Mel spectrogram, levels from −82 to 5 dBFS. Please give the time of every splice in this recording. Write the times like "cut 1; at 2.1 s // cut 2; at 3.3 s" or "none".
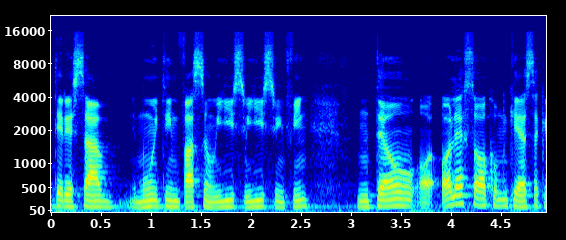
cut 1; at 1.3 s // cut 2; at 1.9 s

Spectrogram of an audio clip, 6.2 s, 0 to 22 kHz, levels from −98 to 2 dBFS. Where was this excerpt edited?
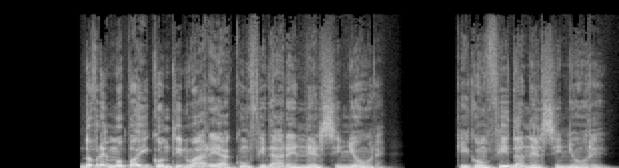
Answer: none

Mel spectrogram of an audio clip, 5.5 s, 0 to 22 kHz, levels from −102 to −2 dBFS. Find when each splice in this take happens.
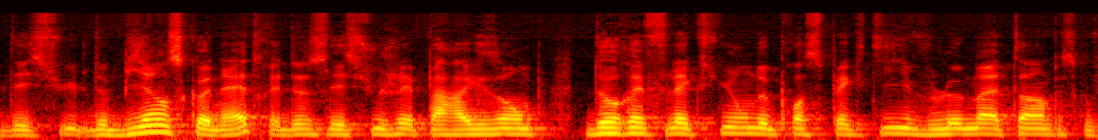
cut 1; at 1.6 s // cut 2; at 2.8 s

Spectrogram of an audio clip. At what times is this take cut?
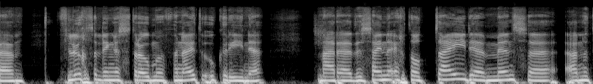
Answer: none

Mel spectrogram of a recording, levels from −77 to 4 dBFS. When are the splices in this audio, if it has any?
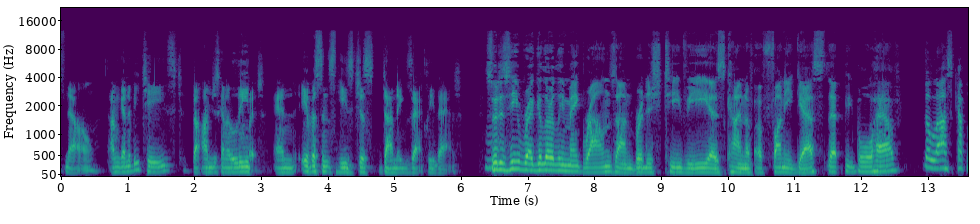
cut 1; at 2.8 s // cut 2; at 4.1 s // cut 3; at 7.8 s // cut 4; at 10.4 s

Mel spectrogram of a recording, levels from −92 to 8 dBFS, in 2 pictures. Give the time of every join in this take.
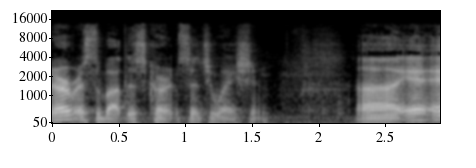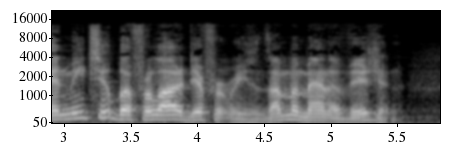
none

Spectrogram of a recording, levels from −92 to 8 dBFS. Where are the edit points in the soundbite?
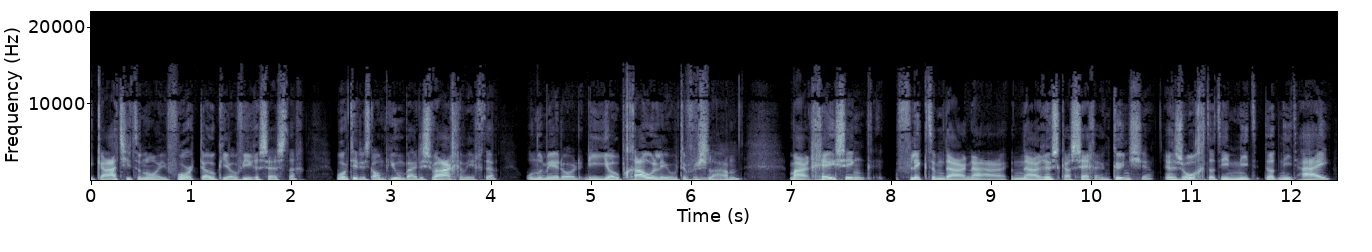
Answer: cut 1; at 2.8 s // cut 2; at 9.2 s

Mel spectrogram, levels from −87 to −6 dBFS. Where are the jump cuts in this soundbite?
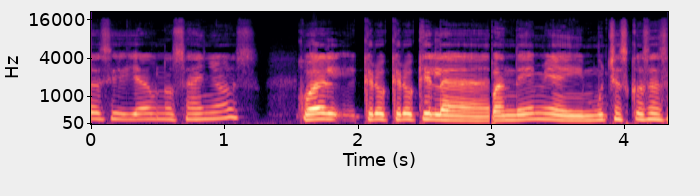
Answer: cut 1; at 1.5 s // cut 2; at 2.2 s // cut 3; at 3.0 s

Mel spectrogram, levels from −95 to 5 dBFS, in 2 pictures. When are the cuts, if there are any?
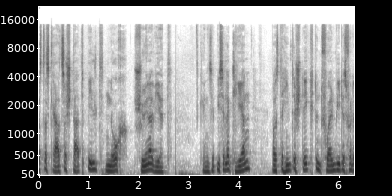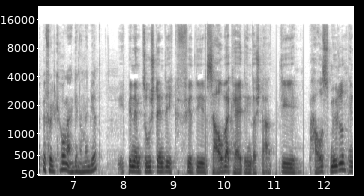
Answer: none

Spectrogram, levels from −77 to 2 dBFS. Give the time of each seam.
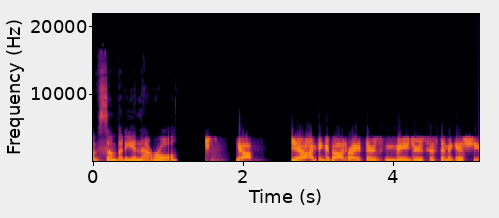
cut 1; at 1.8 s // cut 2; at 3.0 s // cut 3; at 3.4 s // cut 4; at 3.9 s

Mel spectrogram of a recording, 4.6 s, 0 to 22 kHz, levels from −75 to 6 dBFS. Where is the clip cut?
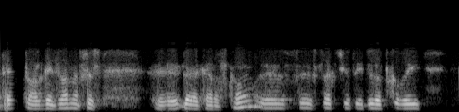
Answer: cut 1; at 1.8 s // cut 2; at 2.9 s

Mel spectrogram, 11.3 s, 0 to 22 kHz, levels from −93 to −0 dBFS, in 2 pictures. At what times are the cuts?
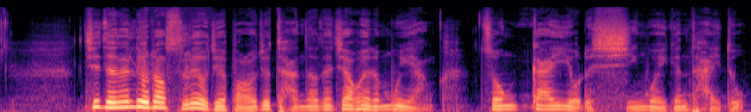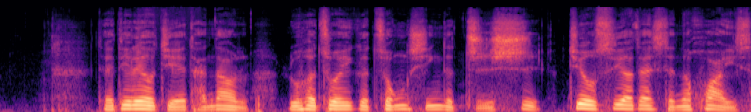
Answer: cut 1; at 9.8 s

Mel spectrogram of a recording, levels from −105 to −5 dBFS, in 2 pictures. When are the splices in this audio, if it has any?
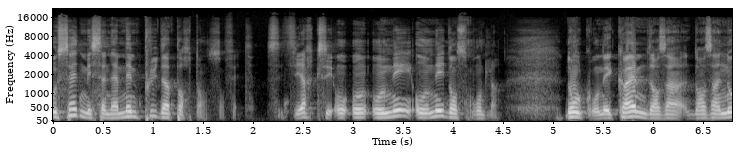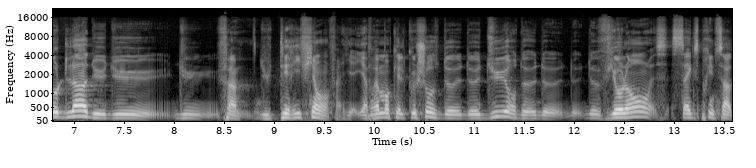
none

